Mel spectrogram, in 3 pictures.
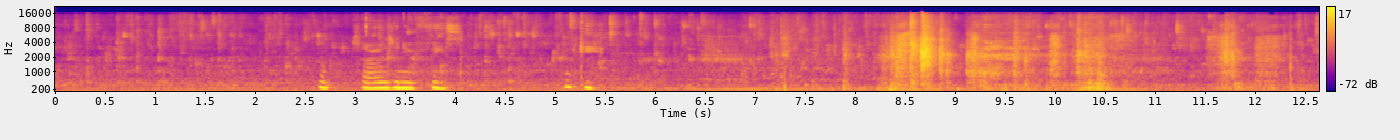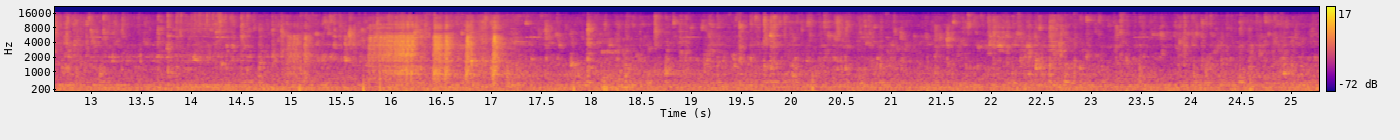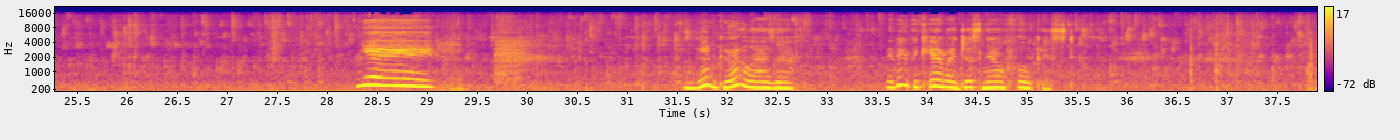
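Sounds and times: faint background hum: 0.0 - 37.9.

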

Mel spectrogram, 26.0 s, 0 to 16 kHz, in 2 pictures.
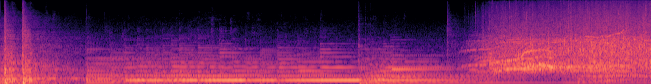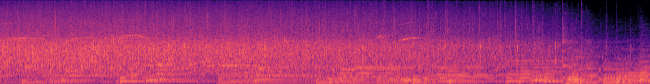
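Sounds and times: crowd applauding and cheering: 9.2 - 26.0
whistles: 9.4 - 17.4, 20.2 - 22.3.

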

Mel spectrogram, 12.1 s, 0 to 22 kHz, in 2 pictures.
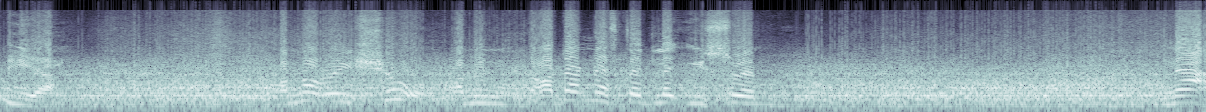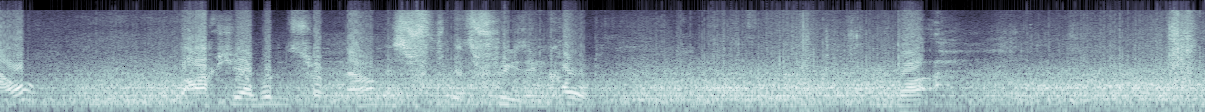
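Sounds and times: subway train rumble: 0.0 - 12.0.

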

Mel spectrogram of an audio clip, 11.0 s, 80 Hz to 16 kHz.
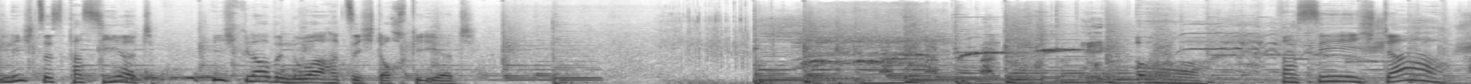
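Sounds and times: background music: 0.0 - 11.0
horse whinny: 5.7 - 9.6.

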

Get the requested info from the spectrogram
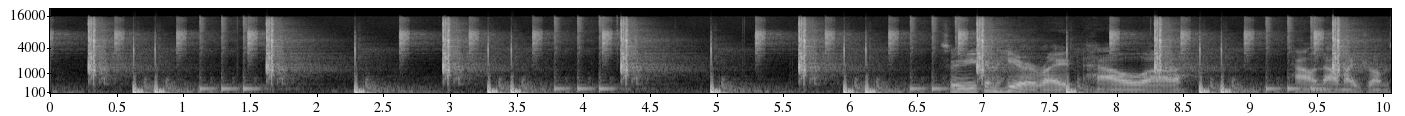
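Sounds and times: reverberant drum-machine loop: 0.0 - 10.0.

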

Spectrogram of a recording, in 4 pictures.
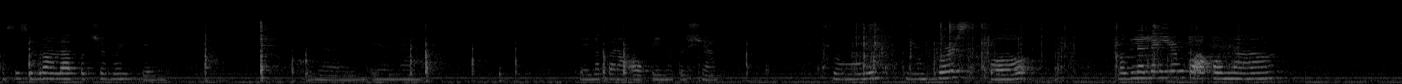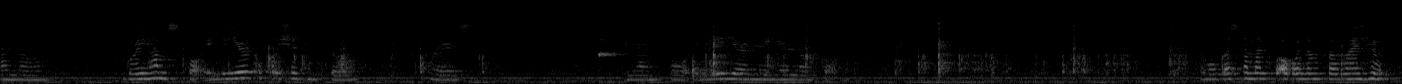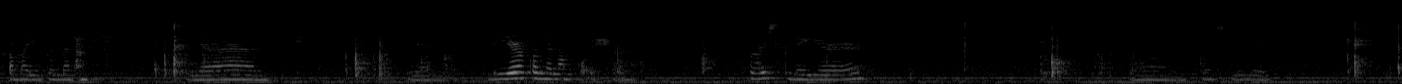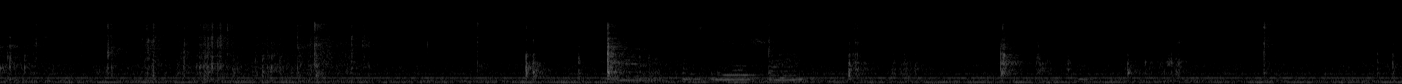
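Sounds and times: low steady hum: 0.0 - 56.0
crackers rustling in plastic container: 7.5 - 12.5, 21.0 - 26.1, 41.5 - 45.9, 50.5 - 51.3.

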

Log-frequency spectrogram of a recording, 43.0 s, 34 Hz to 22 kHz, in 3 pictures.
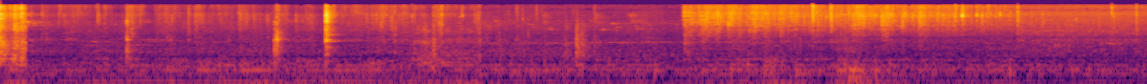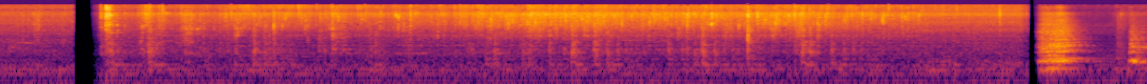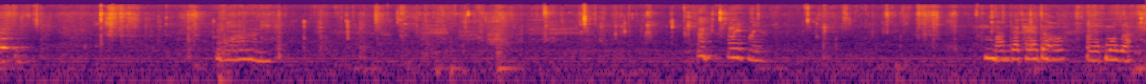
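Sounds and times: fritters sizzling in hot oil: 8.6 - 27.2
metal spatula scraping and clinking: 15.6 - 18.8
metal spoon stirring in steel bowl: 15.6 - 19.5.

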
